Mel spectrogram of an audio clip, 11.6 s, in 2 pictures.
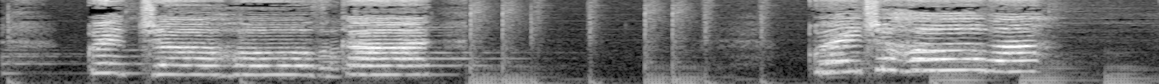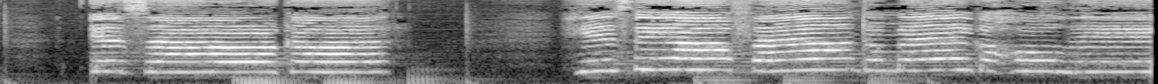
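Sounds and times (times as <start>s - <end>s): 
soprano singing: 0.0s - 2.5s, 4.0s - 5.4s, 6.2s - 7.8s, 8.6s - 11.5s.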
